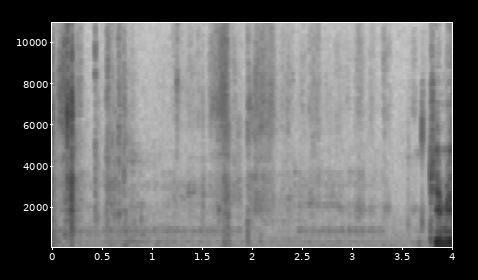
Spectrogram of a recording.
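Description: Quiet handling of a freshly opened stack of Pokémon trading cards and its foil booster wrapper: faint light ticks as the cards are shifted in the hands, with a short rustle about one and a half seconds in.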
